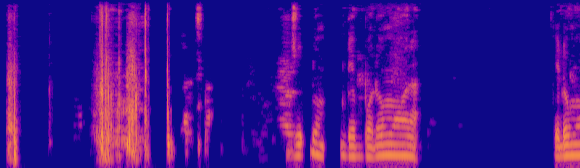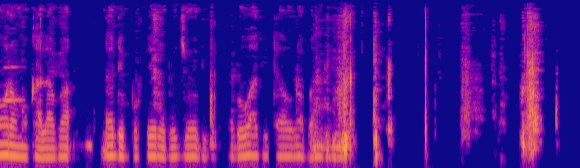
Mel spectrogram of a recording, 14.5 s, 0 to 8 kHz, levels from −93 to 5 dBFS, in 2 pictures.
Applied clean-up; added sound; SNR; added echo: none; none; none; none.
